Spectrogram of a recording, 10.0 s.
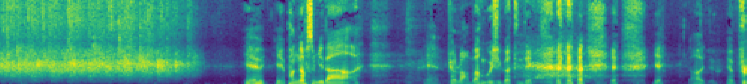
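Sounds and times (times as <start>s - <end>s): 
welcoming applause from audience: 0.0s - 2.8s
speech: 3.3s - 9.9s
laughter: 6.8s - 8.5s.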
